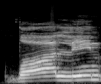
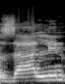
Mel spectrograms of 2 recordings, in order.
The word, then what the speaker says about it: ضالین: صحیح تلفظ ضروری ہے۔ ضالین کو ظالین پڑھنا ایک بڑی غلطی ہے۔ ضاد عربی حرف ہے، اس کا تلفظ زبان کو دانتوں سے لگانے سے آتا ہے۔ اگر ہم ذا کہیں تو معنی گمراہ ہونے والوں سے بدل جاتا ہے۔ تجوید کے اصول بتاتے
